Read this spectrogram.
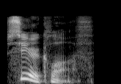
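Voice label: "cerecloth", British English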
